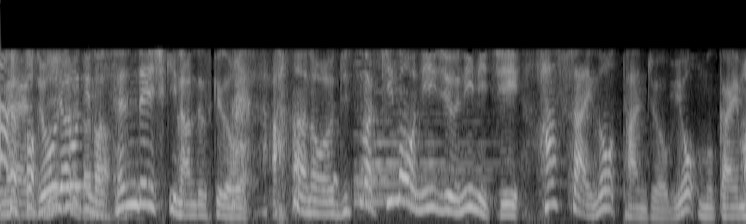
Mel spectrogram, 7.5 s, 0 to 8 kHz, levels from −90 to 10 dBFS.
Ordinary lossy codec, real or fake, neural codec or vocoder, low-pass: AAC, 16 kbps; real; none; 7.2 kHz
